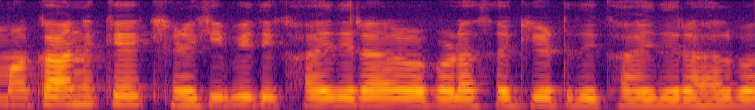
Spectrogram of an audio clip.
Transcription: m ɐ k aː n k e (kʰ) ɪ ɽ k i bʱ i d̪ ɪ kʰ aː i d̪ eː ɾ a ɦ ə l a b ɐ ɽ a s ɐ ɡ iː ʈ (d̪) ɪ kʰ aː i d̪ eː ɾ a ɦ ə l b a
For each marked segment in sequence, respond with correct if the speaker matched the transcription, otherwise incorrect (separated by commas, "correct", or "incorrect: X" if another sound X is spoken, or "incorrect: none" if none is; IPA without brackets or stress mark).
correct, correct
